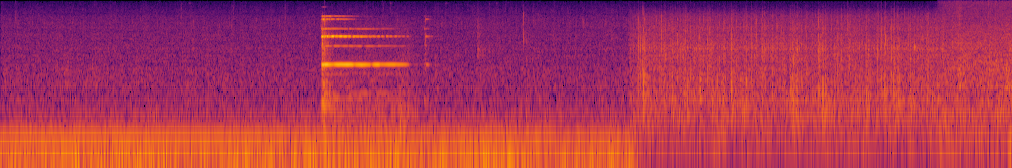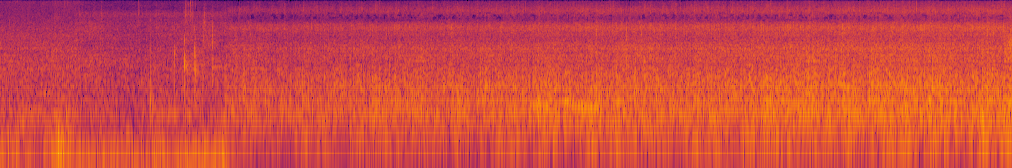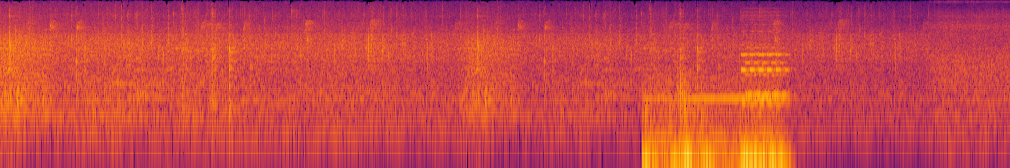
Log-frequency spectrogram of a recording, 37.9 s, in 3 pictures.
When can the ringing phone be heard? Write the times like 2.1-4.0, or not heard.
4.0-5.3, 19.5-19.9, 33.3-35.2.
